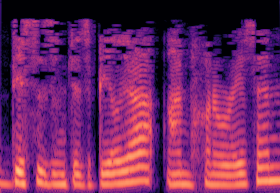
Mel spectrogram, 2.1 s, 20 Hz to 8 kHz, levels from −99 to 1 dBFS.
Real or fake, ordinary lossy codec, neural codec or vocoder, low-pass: fake; MP3, 24 kbps; codec, 32 kHz, 1.9 kbps, SNAC; 7.2 kHz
